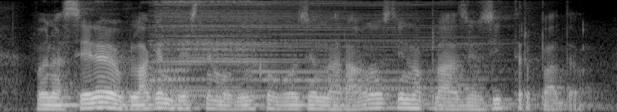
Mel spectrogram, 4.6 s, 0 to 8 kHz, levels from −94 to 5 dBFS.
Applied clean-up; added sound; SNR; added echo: none; Harmonica; 15 dB; none.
